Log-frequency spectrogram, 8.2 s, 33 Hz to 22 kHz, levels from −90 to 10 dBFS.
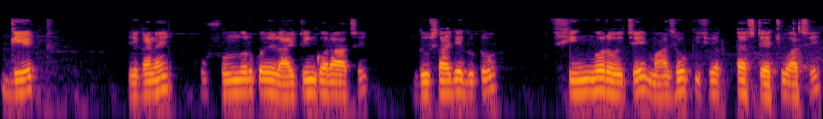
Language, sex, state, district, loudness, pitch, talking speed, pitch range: Bengali, male, West Bengal, Jhargram, -18 LUFS, 135 Hz, 130 wpm, 125-145 Hz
